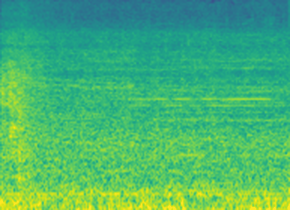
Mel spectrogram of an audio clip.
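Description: Steady low outdoor rumble of background noise, with a faint steady hum running under it.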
